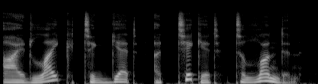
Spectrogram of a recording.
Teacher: The important words like get, ticket, London, are longer and louder. The other words are tiny and fast. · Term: word stress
